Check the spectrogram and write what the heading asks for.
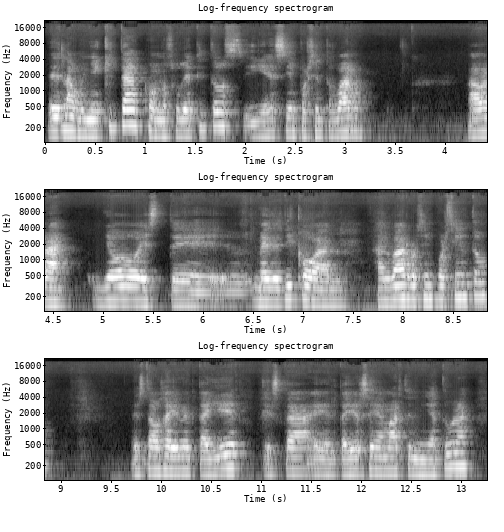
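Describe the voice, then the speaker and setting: A man's voice: a little high, moderate pace, a little mellow. A middle-aged man with a Mexican accent answering interview questions as a guest, speaking hesitantly with many fillers and restarts. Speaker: guest artisan. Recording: roomy echo.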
